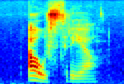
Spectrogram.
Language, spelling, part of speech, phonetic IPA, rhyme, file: Hungarian, Ausztria, proper noun, [ˈɒustrijɒ], -jɒ, Hu-Ausztria.ogg
- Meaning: Austria (a country in Central Europe; official name: Osztrák Köztársaság)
